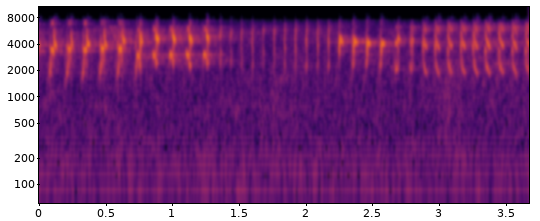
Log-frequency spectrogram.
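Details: Lovebird 'ngekek panjang' chatter in the 'kereta uap' (steam train) manner: quick, high, clipped chirps, about ten a second, some with brighter whistled tops, in a steady unbroken stream.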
